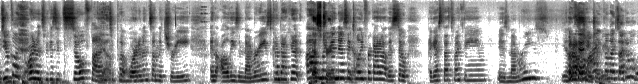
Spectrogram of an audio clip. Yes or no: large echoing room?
no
